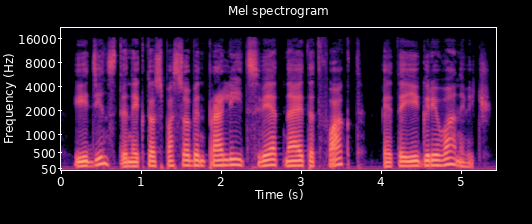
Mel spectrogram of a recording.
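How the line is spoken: Calm. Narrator (Russian): спокойно сказал Святослав Федорович

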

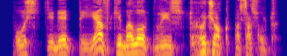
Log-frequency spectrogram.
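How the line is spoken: Grumbling. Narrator (Russian): проворчал Свей

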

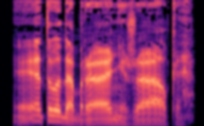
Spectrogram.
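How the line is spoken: Creaky chuckling voice. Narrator (Russian): проскрипел со смешком Орон

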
